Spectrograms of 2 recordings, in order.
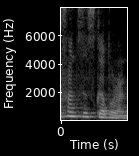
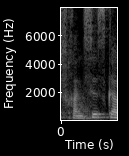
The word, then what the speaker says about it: Franziska: to get there I'm francisa banisa I don't know why I have to pronounce pronounce my name in English actually it's Francisca brand bisa because I'm German I'm living in Spain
